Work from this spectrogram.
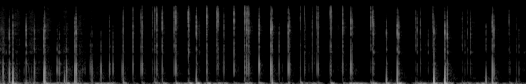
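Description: Long nails tap and scratch quickly across the flat, smooth back of a large solid milk chocolate bar resting on a towel. A dense run of short, dry taps with low thuds and bright clicking edges mixes with scratchy rasps, each stopping almost instantly.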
